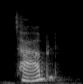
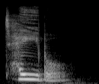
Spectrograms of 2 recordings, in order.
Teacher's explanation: Now again, just like the letter D, the English T is much stronger than the French T. Again, in French, when we pronounce the letter T, the tongue touches the back of the teeth. And in English, it touches a little bit further back on the roof of the mouth.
